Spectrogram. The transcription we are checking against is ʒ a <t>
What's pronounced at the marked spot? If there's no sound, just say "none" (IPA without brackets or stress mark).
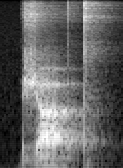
t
